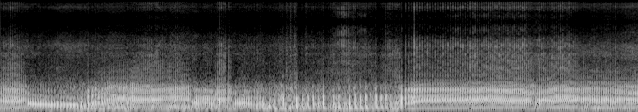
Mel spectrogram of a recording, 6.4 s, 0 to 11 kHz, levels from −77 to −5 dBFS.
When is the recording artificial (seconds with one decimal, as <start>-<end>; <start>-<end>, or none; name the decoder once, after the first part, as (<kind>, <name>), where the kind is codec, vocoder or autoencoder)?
0.0-1.2 (vocoder, Vocos); 4.0-6.4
